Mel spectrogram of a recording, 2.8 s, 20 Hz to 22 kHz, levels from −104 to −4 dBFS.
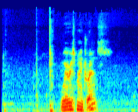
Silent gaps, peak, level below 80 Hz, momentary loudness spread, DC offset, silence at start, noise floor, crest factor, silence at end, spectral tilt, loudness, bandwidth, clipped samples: none; -4 dBFS; -42 dBFS; 14 LU; under 0.1%; 0.05 s; -52 dBFS; 20 dB; 0.85 s; -7 dB/octave; -20 LUFS; 16.5 kHz; under 0.1%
